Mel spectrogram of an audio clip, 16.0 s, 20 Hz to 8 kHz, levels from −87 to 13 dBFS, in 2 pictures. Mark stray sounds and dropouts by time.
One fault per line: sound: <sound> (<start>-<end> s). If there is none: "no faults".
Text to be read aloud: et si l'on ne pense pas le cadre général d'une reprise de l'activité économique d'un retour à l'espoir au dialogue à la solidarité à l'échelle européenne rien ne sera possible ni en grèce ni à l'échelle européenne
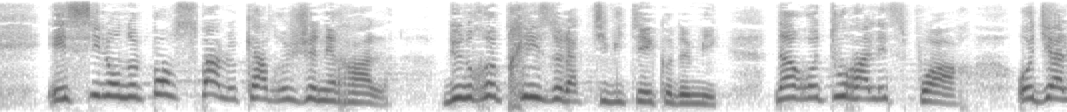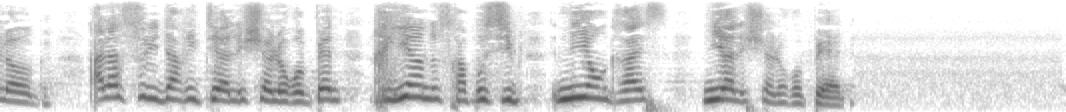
no faults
